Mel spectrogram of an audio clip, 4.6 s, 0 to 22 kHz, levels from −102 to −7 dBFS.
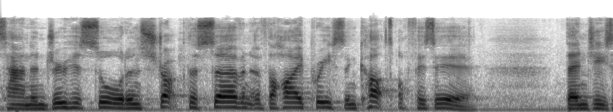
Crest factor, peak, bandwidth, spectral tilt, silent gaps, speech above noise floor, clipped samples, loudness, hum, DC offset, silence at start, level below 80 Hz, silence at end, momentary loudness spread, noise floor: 16 dB; -2 dBFS; 11.5 kHz; -5 dB/octave; none; 26 dB; under 0.1%; -19 LUFS; none; under 0.1%; 0 s; -58 dBFS; 0 s; 6 LU; -45 dBFS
